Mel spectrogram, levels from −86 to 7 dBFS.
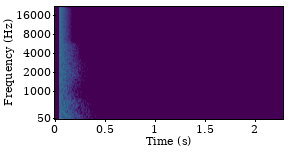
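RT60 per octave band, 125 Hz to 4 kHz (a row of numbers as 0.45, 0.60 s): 0.60, 0.55, 0.50, 0.40, 0.40, 0.35 s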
